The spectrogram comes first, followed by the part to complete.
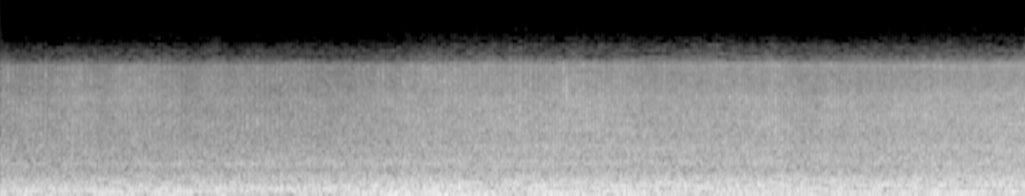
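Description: Pack of racing kart engines buzzing together around the circuit. The combined drone grows a little louder about four seconds in as the karts come round towards the microphone.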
